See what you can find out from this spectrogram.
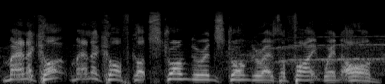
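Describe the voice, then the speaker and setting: An older man giving live fight commentary, excitable and hoarse as he loses his voice, shouting the big moments. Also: sits high, normal speed, noisy background. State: losing his voice. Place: arena.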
